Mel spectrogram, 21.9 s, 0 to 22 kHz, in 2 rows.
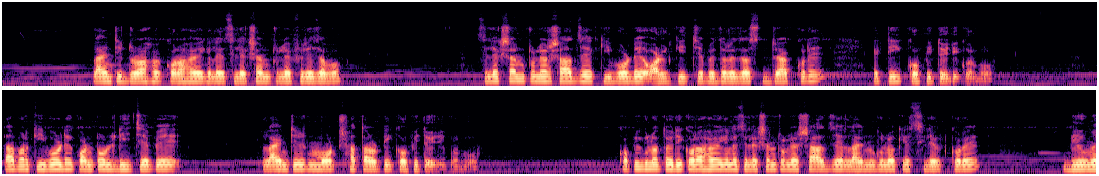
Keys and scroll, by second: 4.6 ctrl+0, 12.1 ctrl+d.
